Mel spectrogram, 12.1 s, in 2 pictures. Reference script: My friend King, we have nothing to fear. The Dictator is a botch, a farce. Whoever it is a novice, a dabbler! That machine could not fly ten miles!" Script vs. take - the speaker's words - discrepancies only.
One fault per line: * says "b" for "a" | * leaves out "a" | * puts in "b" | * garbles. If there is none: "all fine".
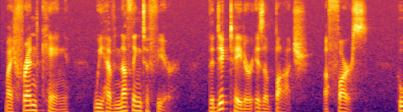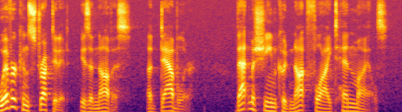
* puts in "constructed"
